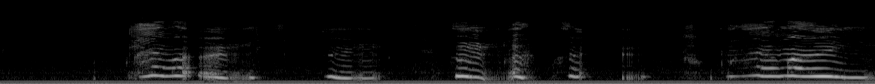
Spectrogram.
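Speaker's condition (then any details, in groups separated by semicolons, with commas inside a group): Cerebral palsy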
